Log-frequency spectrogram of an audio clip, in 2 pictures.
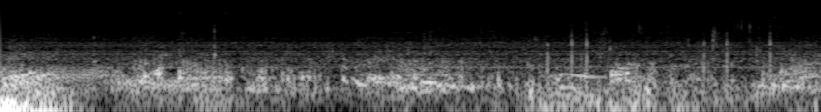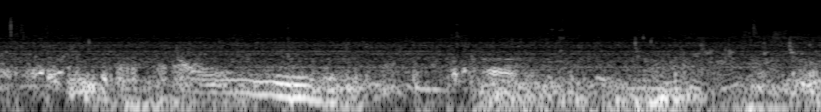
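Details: Long gurgling, rumbling and squeaky stomach growling over steady low background noise; borborygmi.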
